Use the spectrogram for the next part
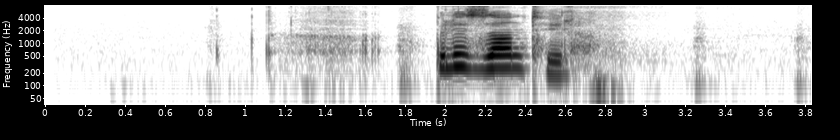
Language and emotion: Russian, neutral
